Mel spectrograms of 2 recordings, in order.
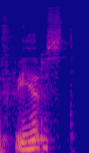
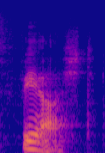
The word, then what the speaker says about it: fährst: The H in German isn't that strong. We don't pronounce it. We don't say fährst. It's fährst. Yes, and R is pronounced like er. So it comes to be fährst.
